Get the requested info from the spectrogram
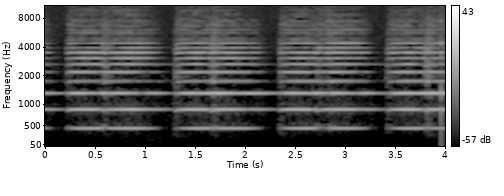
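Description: Violin played with hooked bow-strokes in 6/8 time on a single repeated note: each bow stroke holds a longer crotchet and a short quaver, parted by a slight stop of the bow on the string. The strokes run about one a second, alternating bow direction.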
